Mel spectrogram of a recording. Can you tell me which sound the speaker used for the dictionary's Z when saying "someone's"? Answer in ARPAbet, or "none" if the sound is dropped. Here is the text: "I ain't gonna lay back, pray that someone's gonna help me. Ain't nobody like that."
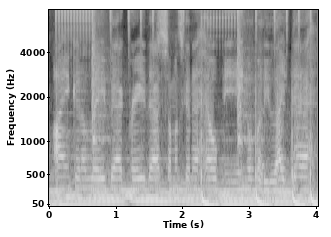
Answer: Z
